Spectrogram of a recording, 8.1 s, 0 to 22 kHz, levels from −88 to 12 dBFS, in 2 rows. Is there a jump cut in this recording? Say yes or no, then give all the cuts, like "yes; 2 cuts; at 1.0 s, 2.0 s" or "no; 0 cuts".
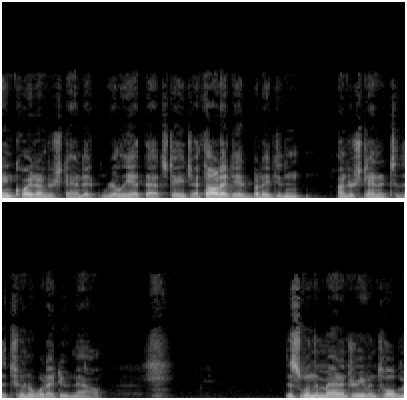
no; 0 cuts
